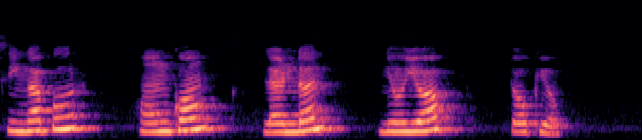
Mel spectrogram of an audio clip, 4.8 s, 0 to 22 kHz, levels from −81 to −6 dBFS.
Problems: none marked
